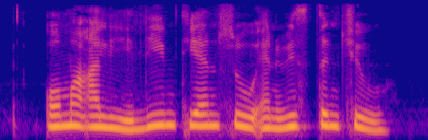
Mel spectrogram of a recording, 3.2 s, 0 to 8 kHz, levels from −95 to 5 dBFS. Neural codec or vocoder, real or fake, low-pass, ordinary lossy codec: codec, 16 kHz, 8 kbps, FunCodec, trained on LibriTTS, 25 frames a second; fake; 7.2 kHz; MP3, 48 kbps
